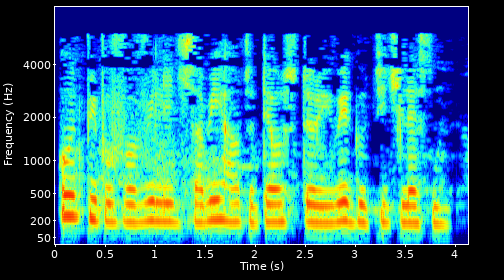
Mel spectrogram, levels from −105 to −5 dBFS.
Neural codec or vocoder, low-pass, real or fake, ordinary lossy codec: none; 7.2 kHz; real; MP3, 24 kbps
